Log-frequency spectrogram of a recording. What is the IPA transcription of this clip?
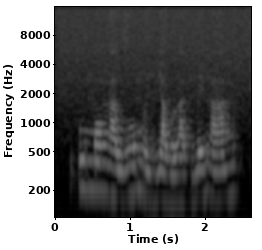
ʔu˧mɔ˧ ŋa˨˩wɣo˧˥ mə˨˩jɲa˨˩wɹa˨˩t̚ me˧˥ŋa˧˥ŋ

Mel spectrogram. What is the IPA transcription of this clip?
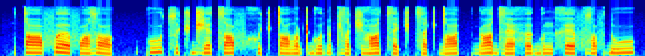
tɑ fɜfɑzˤʊ | kut͡sʊt͡ʃd͡ʒɛ t͡sɑfxʊt͡ʃtɑðˤɑʈ ɡʊɗʌʈzˤæt͡ʃ ɦɑt͡sæt͡ʃt͡sɑt͡ʃdˤɛ | ɡɑd͡zæhɜɡʊn xɛfzˤʊf ɗu

